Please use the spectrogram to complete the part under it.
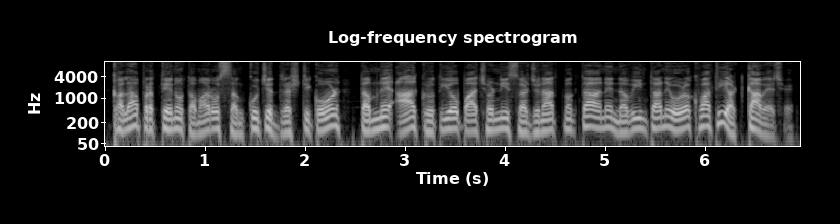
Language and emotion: Gujarati, disgusted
